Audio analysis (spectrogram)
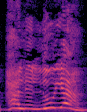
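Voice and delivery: preacher showing how to say hallelujah; joyful hallelujah. Shown as a demonstration. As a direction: model the shout for the crowd. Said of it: "Magsabi ng".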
